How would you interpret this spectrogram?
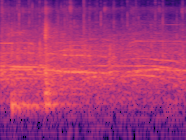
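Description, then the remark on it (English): Audience applause fills the space, a steady wash of many hands clapping at moderate volume, with some crowd noise mixed in throughout. “Applause for Jeff Waffle for being a good team player right there.”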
